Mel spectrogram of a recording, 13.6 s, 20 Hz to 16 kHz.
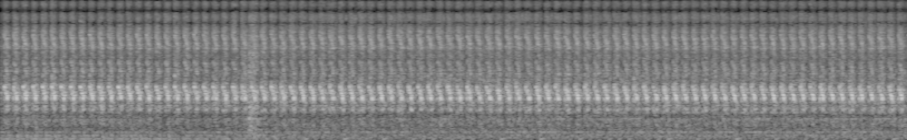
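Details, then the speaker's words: Cummins 4BT diesel in Power Wagon, first start since 2015, temporary battery, fuel and exhaust, no coolant: long steady strong cranking about 3.5 beats per second to build oil pressure; normal. "got a battery set up temporarily here so we'll fire it up crank it over see if it'll make oil pressure"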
